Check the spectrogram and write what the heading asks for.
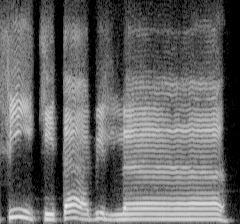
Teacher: fi kitabillah ni panjang mat, ya, bertemu dengan ha yang dibaca sukun karena waqaf. Jadi ini disebut mad arid lis sukun.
